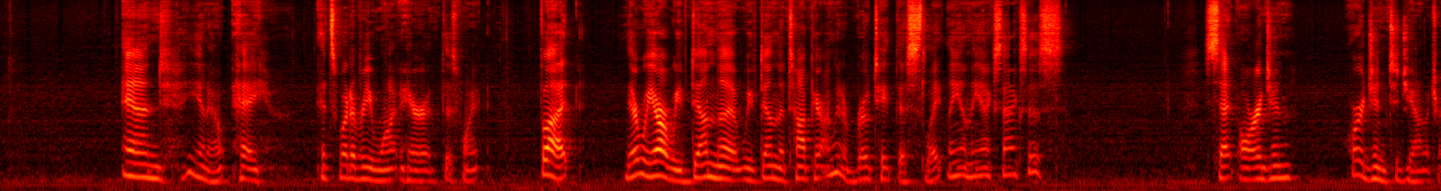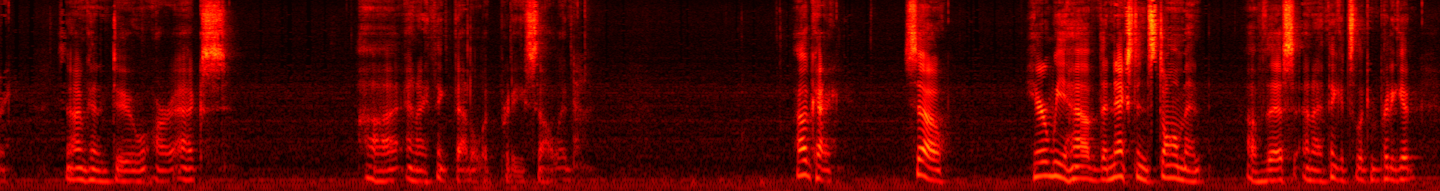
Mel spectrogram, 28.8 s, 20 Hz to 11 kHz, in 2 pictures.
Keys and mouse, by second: 0.9 g, 2.8 click, 3.7 Tab, 5.4 middle click, 7.4 click, 7.8 middle click, 9.4 r, 9.7 x, 11.6 ctrl+z, 11.6-15.6 drag, 15.6 r, 15.8 x, 18.7 Tab, 19.6 click, 20.0 middle click, 22.2 shift+middle click, 26.0 middle click.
